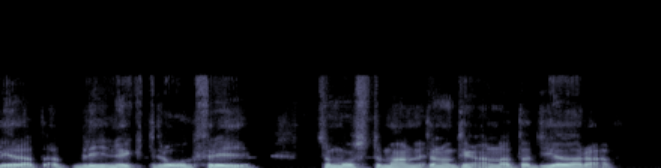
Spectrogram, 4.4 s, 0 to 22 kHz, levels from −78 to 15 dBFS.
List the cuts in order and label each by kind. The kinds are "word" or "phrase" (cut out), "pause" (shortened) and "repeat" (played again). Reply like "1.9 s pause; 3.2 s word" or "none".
1.0 s phrase; 2.8 s phrase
